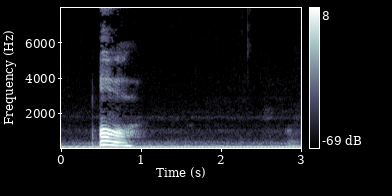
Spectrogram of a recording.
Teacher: Medyo O, pero hindi bilog.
